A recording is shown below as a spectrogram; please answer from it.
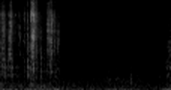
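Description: Foil booster pack wrapper crinkling in a few quick rustles as the pack is handled and opened, stopping short about a second in.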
